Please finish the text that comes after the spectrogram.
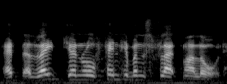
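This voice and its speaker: Tinny telephone filter, manservant, English accent, very sharp tone, animated pitch, formal, deferential. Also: male voice, fairly quick, full character voice. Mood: dutiful, precise. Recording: thin, tinny telephone line.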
